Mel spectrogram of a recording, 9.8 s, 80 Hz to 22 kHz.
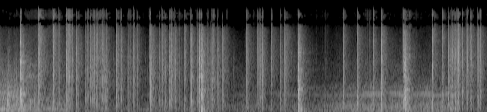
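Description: Fireworks going off: dense, irregular crackling and popping, with a few sharper bangs about 4, 6 and 8 seconds in.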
